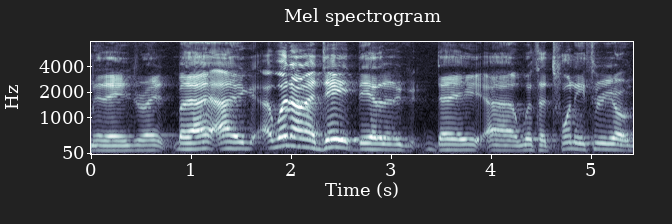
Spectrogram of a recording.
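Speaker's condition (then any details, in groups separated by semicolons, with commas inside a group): Cerebral palsy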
